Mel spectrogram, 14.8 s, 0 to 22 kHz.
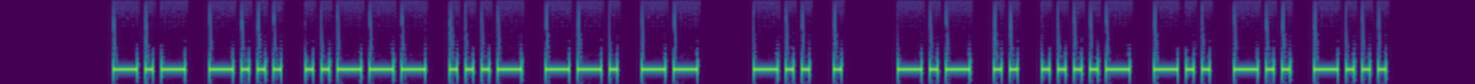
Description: Morse code, heard as a keyed tone, about 15 wpm, 700 Hz. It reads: KB2VGM DE KI4DDB
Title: USA Callsign DE Callsign - 6 Characters - 15wpm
